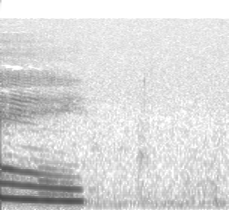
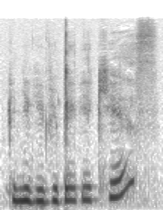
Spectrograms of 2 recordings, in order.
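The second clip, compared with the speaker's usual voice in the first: ordinary talk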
